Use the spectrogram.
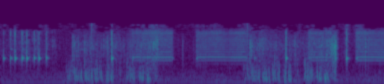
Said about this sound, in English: As she dialed, I tried to duplicate it with my phone. She dialed. And I dialed. I was just one number behind her all the way. When she was through dialing, I held off dialing the last number on my phone until she got an answer.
